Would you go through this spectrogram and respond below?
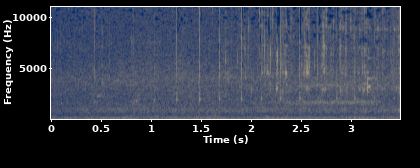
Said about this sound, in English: See? I would have thought that was a heavy pour.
